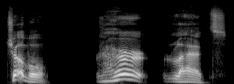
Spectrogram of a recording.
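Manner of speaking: put-on high, loud broken shouts in Willie's accent; Willie's garbled warning. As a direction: bark it out in Willie's accent like a failing radio. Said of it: "Play that last sentence again".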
